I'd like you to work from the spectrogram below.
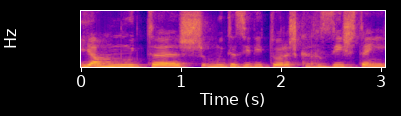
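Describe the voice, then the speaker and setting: A woman's medium-pitched voice with a dark, mellow tone against a quiet background. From Portugal, Lisbon. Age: 30s. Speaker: poet and writer. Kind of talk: interview. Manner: halting, many fillers and repetitions.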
